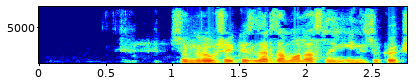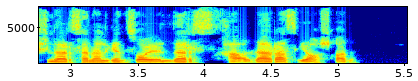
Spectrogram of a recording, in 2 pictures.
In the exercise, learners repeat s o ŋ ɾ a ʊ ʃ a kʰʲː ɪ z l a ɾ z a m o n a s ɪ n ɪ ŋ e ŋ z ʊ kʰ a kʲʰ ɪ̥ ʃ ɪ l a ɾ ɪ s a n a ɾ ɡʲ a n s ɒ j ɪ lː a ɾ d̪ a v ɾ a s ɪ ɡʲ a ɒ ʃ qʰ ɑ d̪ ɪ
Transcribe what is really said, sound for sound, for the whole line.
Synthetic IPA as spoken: s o ŋ ɾ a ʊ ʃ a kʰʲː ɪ z l a ɾ z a m ɒ n a s ɪ n ɪ ŋ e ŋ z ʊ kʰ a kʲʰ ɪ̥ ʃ ɪ l a ɾ ɪ s a n a l ɡʲ a n s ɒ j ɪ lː a ɾ d̪ a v ɾ a s ɪ ɡʲ a ɒ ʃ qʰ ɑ d̪ ɪ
